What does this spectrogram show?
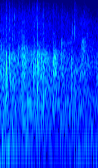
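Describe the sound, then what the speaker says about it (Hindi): An audience claps in steady applause at a World Environment Day event in Jaipur, a dense, even patter of many hands that holds at a moderate level throughout the second. "एक बार पुनः आप सभी की तालियों का उद्घोष"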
